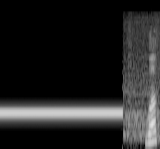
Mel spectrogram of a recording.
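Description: Steady, single-pitch test-tone beep of the kind played with a 'no signal' TV test card, cutting off suddenly about one and a half seconds in.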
